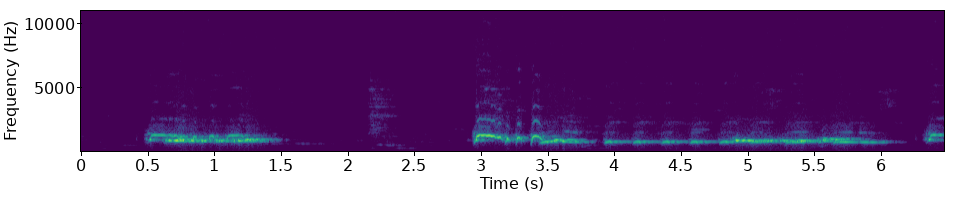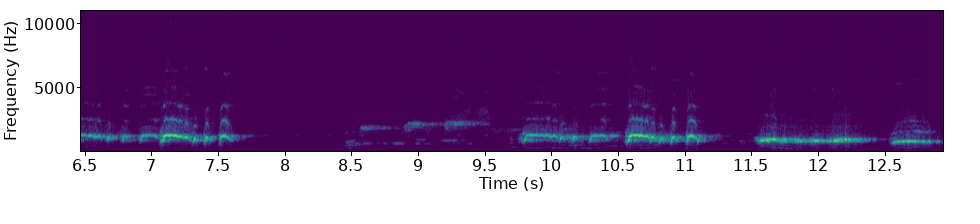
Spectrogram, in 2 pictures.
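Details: Local zebra dove singing to prompt lazy doves: an opening burst, then a long stretch of rapid, rolling coos in linked phrases, with a few faint notes in the pauses and a clean background.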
